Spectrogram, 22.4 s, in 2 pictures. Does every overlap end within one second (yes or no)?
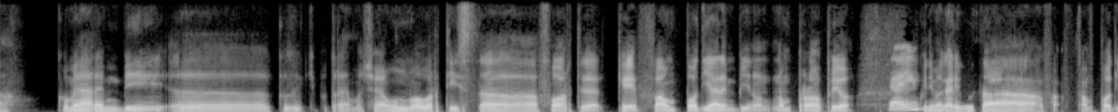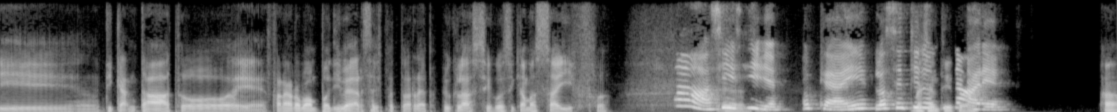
yes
